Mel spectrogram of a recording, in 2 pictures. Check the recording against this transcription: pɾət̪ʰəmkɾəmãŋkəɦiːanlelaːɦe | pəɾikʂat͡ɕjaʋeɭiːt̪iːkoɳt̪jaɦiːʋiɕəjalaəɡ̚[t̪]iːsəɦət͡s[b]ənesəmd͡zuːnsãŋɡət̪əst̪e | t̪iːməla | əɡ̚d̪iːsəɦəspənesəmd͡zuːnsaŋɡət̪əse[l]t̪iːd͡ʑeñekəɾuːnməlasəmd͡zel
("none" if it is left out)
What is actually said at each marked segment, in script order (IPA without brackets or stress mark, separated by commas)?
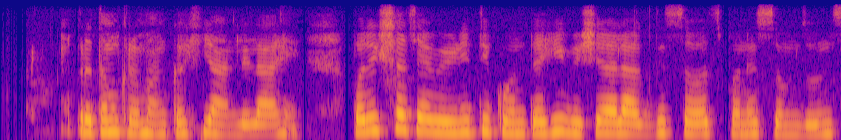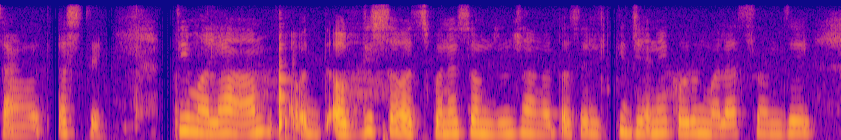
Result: d̪, p, l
